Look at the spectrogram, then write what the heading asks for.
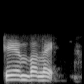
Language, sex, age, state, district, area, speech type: Bodo, female, 60+, Assam, Udalguri, rural, conversation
